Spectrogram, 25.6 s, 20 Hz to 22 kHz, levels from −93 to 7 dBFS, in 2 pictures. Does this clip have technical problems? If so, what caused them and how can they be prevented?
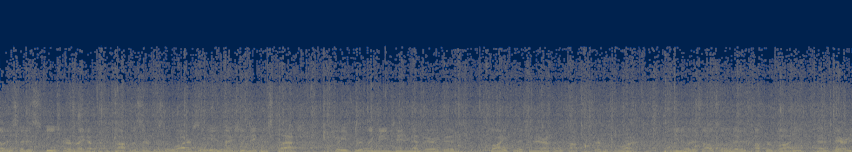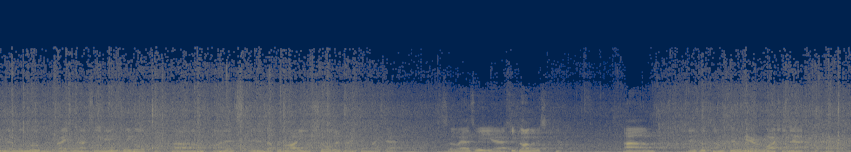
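No, no technical faults here.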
